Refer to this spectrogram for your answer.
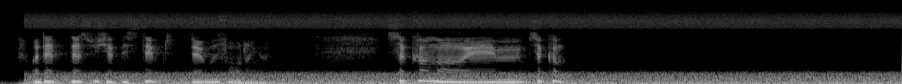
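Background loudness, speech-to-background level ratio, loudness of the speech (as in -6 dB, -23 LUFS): -33.5 LUFS, 9.0 dB, -24.5 LUFS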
